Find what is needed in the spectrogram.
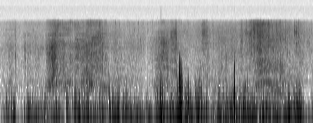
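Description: Wind buffeting the microphone in an uneven low rumble, over cattle eating feed from a trough close by.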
